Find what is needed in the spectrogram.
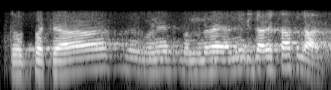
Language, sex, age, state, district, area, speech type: Hindi, male, 30-45, Uttar Pradesh, Sitapur, rural, conversation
